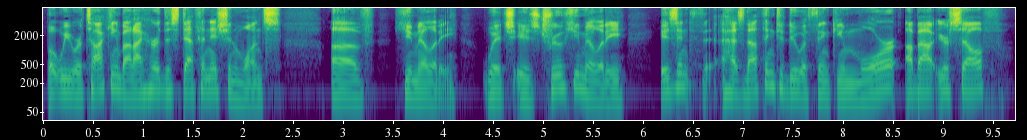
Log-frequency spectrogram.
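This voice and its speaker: A man's voice: medium pitch, moderate pace, no room sound. A man co-hosting a talk show speaks in a mid-range voice, earnest and reflective, building toward preachy emphasis. His voice is close and dry on a studio mic, with no room sound. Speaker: radio show co-host. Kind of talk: casual talk-radio chat.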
